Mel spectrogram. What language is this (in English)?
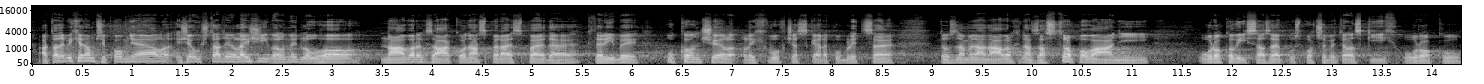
Czech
